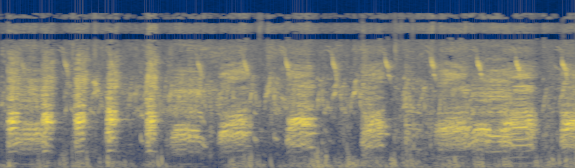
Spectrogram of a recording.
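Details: Goose uttering quick clipped honks that run into longer, blaring calls, around seventy a minute, with faint higher chirps from other birds in the background.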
